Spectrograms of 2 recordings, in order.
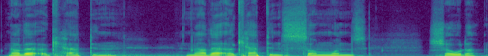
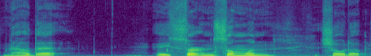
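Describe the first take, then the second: First: "captain" said in place of "certain", a stumbling first read; halting misreading of "captain"; misread line. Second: "certain" said clearly as "sər-tən", in place of "captain"; careful corrected reread, stressing "certain"; corrected reading. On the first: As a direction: read "now that a captain someone's showed up" with "captain" for "certain". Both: Real, not acted.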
